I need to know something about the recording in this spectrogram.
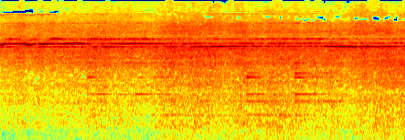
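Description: Steam locomotives hissing steadily as they work past, with escaping steam making a loud, even hiss.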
